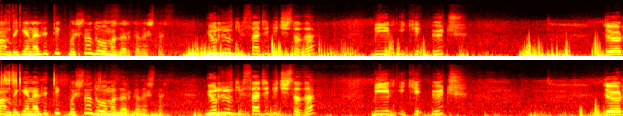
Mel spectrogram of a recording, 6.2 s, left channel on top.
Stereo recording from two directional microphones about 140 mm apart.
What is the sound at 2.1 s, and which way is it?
Speech, 10° right (ahead or behind).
